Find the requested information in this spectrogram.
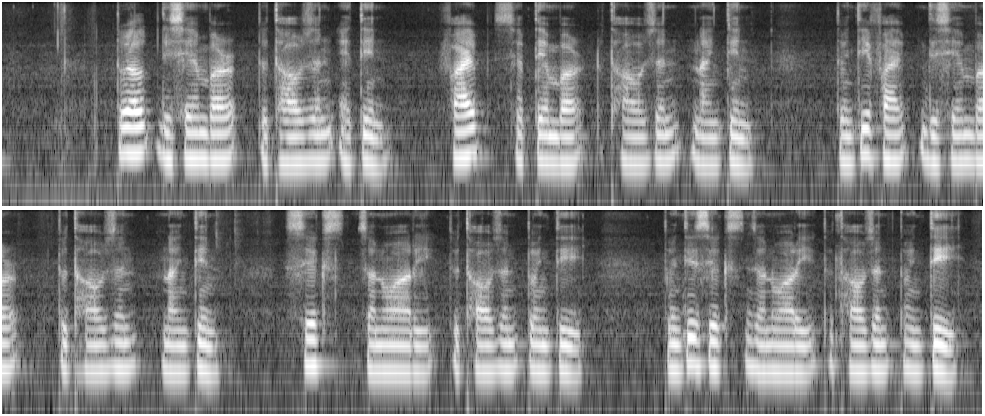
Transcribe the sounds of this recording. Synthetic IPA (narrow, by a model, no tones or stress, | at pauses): twɛlb̚ʰdisembəɾtut̪ʰawzandetin | pʰajb̚sɛp̚tembəɾtu̥t̪ʰawzanːajntin | twentipʰajb̚disembəɾ | tut̪ʰawzanː | ajntin | siksd͡ʒanuaɾitut̪ʰawzantwenti | twentisiksd͡ʒanuaɾitut̪ʰawzantwenti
